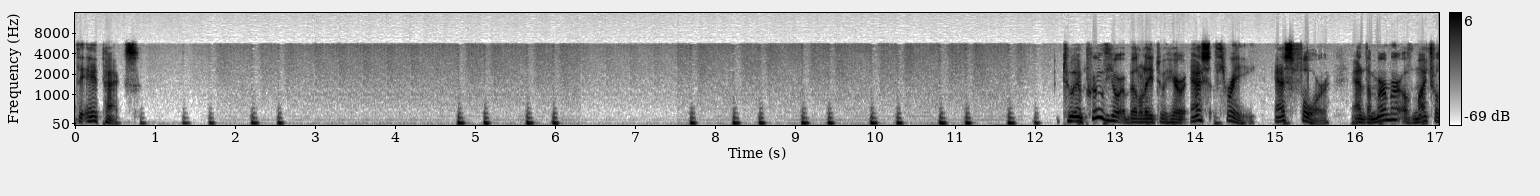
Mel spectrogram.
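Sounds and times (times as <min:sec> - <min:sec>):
faint steady hum: 0:00.0 - 0:17.0
heartbeat thumps: 0:00.8 - 0:02.7, 0:04.8 - 0:06.2, 0:07.6 - 0:12.2.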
